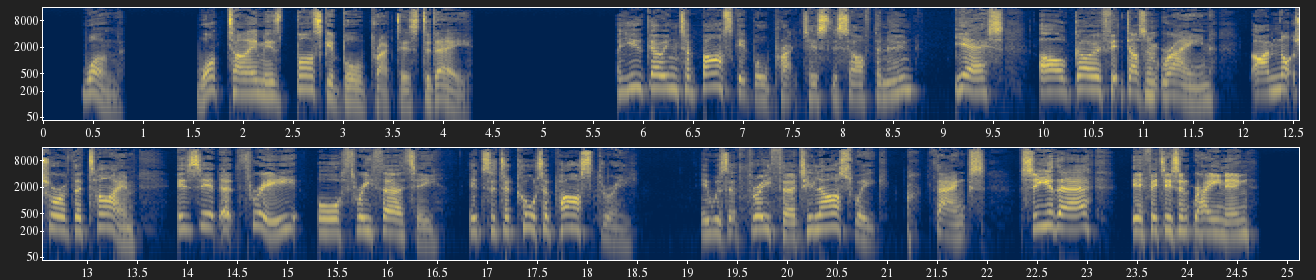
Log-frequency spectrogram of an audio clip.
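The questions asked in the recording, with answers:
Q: What time is basketball practice today?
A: 3:15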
